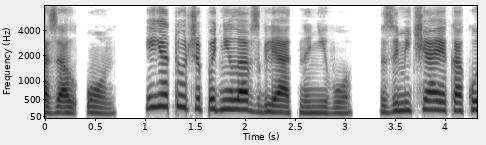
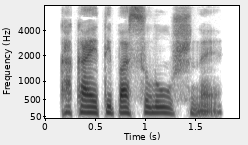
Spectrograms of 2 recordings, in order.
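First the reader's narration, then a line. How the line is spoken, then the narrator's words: Breathed, to no one. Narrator (Russian): Словно бы ни к кому конкретно не обращаясь, выдохнул он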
